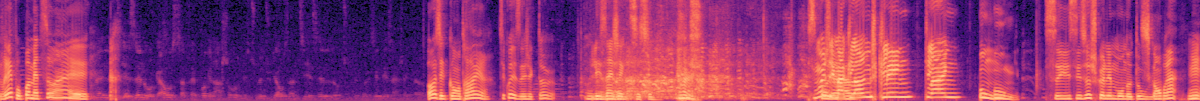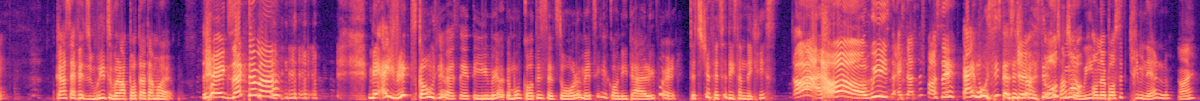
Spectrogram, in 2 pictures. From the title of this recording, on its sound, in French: Live à Québec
